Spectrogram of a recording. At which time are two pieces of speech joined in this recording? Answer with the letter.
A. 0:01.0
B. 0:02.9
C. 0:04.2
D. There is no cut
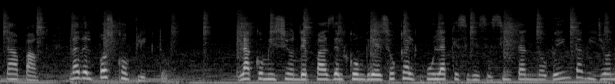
A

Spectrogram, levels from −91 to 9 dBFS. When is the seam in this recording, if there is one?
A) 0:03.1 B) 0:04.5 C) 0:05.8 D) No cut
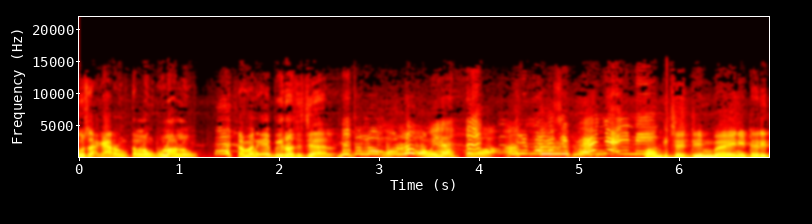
C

